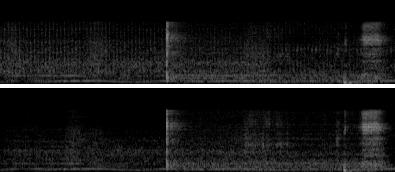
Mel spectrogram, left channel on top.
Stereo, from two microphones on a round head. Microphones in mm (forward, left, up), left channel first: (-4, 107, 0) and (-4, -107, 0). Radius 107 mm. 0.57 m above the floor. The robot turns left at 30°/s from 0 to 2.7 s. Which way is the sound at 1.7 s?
5° right (ahead or behind).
